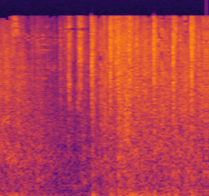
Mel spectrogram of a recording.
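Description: A gun fires in a video game.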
